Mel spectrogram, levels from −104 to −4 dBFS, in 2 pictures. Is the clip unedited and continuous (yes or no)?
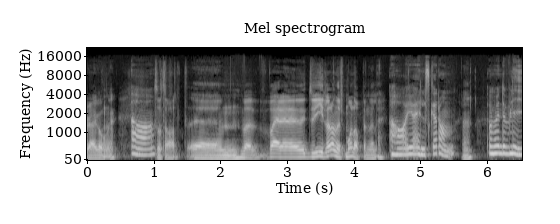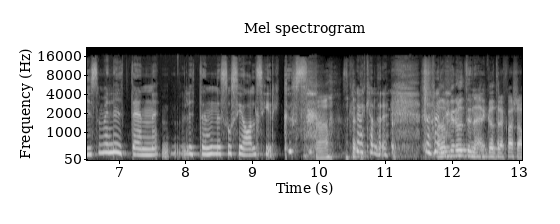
yes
